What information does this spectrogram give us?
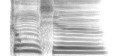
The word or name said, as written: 衷心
